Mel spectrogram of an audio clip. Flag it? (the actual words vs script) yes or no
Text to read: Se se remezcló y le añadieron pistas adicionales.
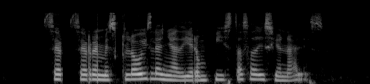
no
